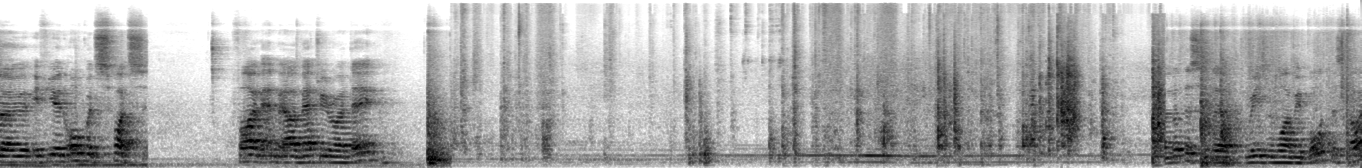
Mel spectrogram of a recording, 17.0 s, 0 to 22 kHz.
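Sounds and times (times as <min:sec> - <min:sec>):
tools and cases clattering: 0:08.2 - 0:17.0.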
